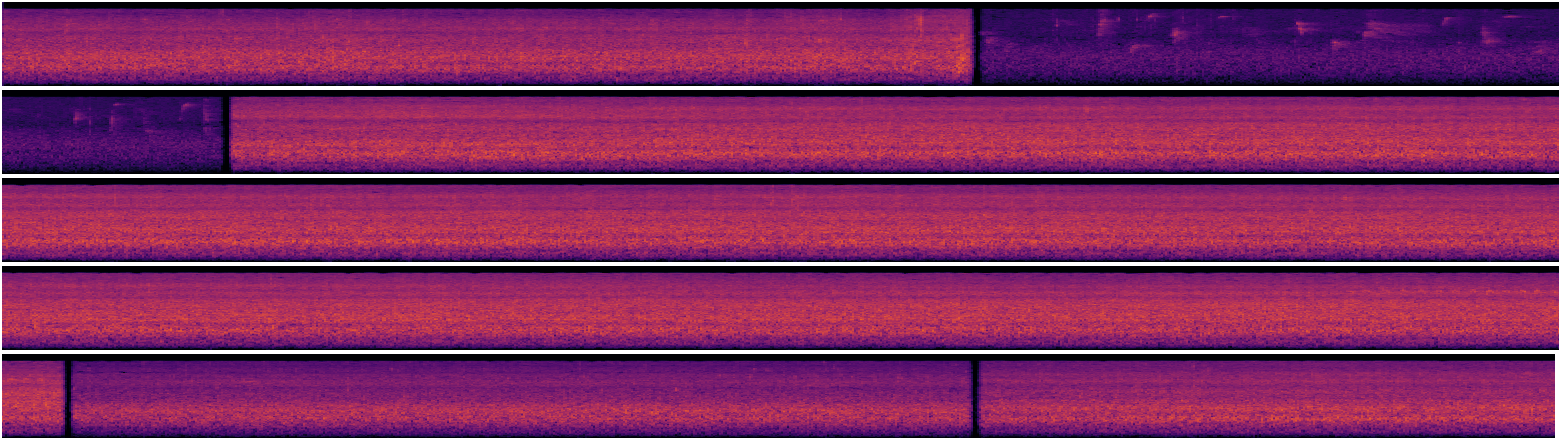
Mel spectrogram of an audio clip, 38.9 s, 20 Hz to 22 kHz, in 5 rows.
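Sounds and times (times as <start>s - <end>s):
creek water hissing: 0.0s - 4.9s, 8.9s - 38.9s
river rapids rushing: 0.0s - 4.9s, 9.0s - 31.4s, 35.6s - 38.9s.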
